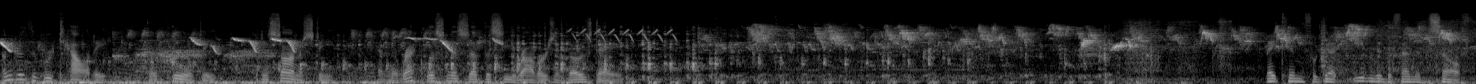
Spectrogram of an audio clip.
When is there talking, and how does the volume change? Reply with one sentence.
The talking can be heard from 0.0 to 6.2 s, at a steady volume; and briefly from 12.7 to 14.7 s.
